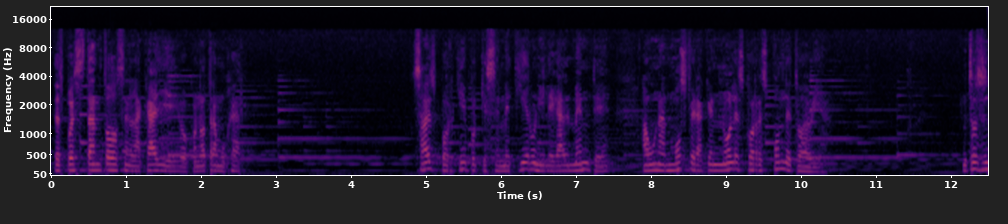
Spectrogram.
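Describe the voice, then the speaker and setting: A man preaching a sermon as pastor, asking his listeners direct questions and building up to loud, emphatic passages. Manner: rises to loud, high-pitched preaching at climaxes.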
